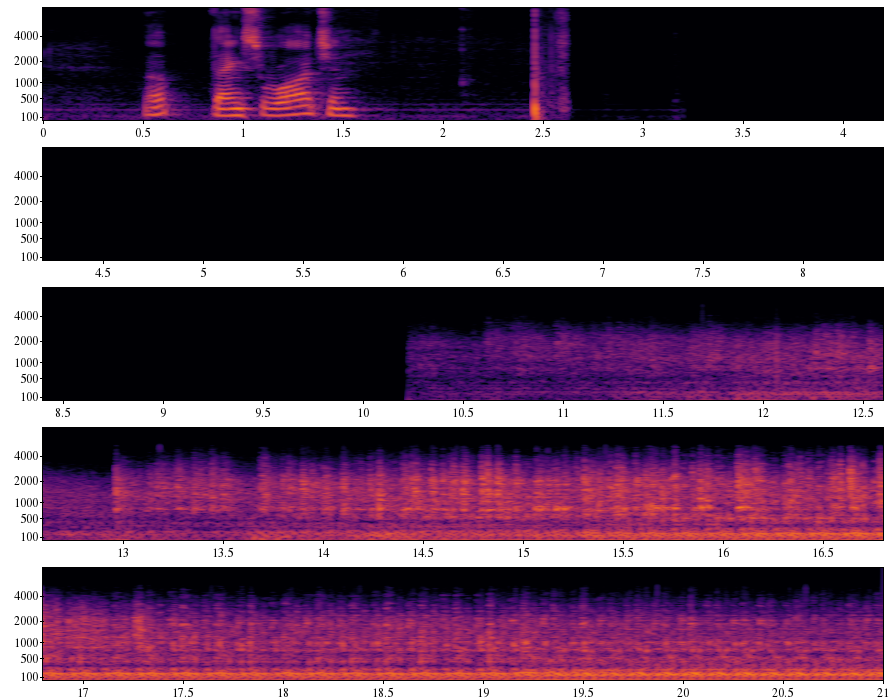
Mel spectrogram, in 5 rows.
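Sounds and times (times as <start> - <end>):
rapid crackle: 10.2 - 20.8
car engine running: 10.3 - 21.0.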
